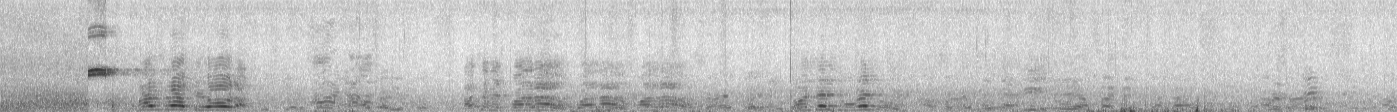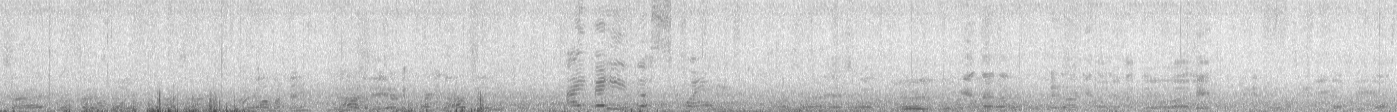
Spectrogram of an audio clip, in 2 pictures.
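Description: Soccer balls thud as children kick them on grass.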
